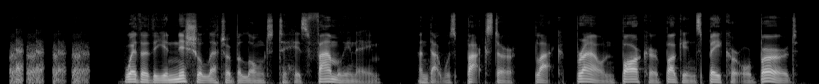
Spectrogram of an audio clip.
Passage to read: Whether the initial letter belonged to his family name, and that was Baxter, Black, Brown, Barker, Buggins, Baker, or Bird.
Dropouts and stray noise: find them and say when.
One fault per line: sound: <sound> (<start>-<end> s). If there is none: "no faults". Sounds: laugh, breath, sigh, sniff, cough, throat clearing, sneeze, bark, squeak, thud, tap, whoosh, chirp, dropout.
sound: laugh (0.1-0.9 s)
